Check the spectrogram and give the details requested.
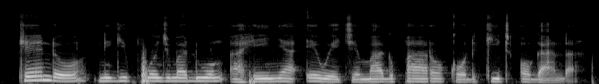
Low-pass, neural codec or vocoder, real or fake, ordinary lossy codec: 19.8 kHz; none; real; MP3, 96 kbps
